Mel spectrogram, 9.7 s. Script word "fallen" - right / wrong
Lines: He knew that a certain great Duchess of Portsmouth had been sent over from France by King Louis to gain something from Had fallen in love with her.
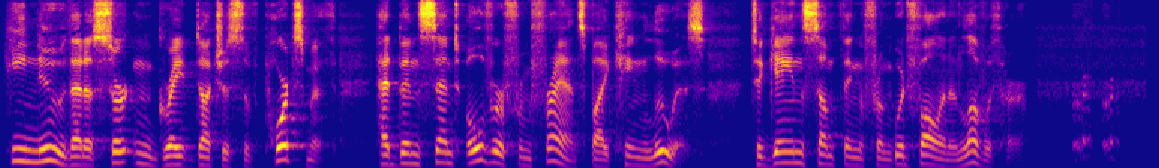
right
